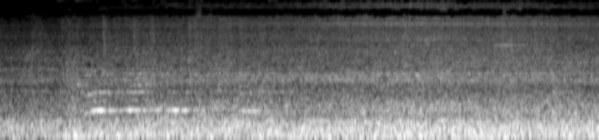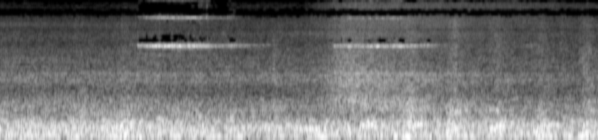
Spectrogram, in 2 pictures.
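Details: A passing train rumbles steadily, its wheels giving out high metallic squeals, with no animal voice heard.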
